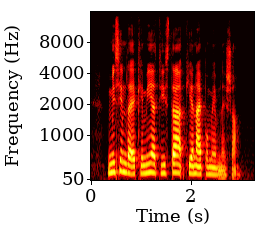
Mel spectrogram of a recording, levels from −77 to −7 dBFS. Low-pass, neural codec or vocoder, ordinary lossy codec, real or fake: 14.4 kHz; vocoder, 44.1 kHz, 128 mel bands every 256 samples, BigVGAN v2; none; fake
